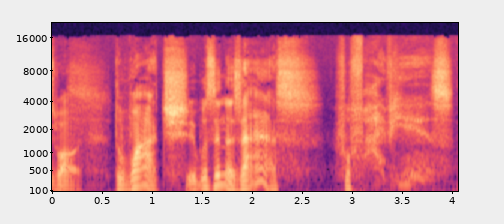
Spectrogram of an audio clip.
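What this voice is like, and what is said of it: Christopher Walken impression. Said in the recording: “It is pretty good impression ... It's consistent ... Christopher Walken's voice”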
